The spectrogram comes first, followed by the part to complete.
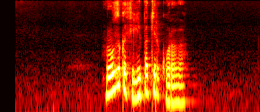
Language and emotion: Russian, neutral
